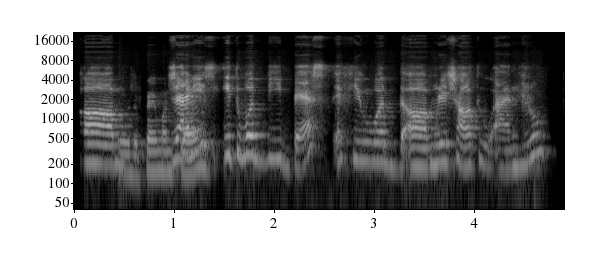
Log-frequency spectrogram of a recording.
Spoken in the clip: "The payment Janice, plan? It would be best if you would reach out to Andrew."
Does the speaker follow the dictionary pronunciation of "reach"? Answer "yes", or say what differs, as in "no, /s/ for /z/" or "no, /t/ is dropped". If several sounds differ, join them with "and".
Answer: yes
